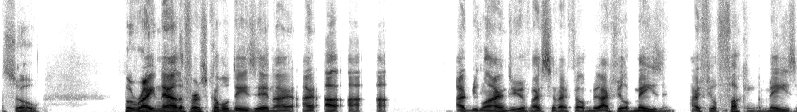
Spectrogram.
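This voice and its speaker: A man with a fairly low, bright, sharp voice at a fairly quick pace, in a dry, close sound with no echo. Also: ordinary pitch variation. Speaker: podcast co-host. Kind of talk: casual chat. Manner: fast.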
